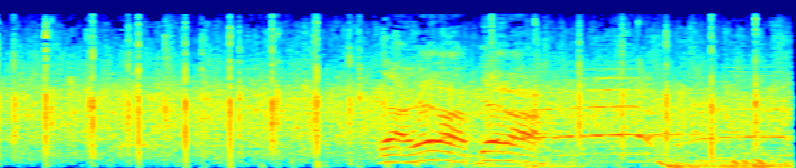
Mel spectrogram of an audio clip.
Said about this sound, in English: So let's give him a big round of applause.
